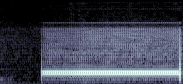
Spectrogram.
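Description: A telephone dial tone for an outgoing call to Eugene, Oregon: one steady, unbroken mid-pitched hum that holds at an even loudness for nearly two seconds, then cuts off abruptly. No voices are heard.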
